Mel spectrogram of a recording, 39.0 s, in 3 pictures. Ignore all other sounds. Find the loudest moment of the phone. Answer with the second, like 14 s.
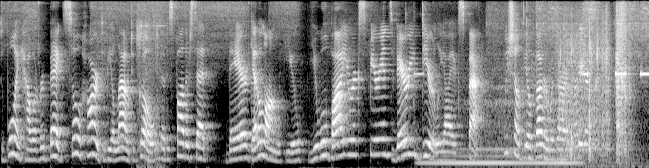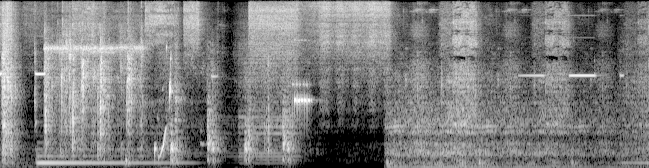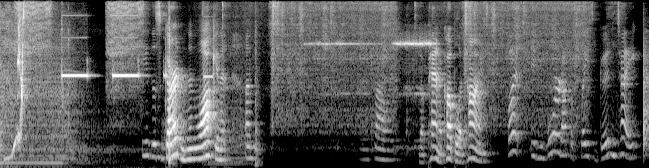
19 s.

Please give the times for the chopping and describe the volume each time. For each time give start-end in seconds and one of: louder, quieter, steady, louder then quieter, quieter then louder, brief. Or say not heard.
not heard.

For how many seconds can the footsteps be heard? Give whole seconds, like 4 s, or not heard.
8 s.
